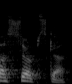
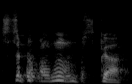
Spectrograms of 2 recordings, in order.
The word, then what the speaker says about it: Srpska: Herzegovina is divided into the Federation of Bosnia and Herzegovina and the Republika Srpska. I know, it looks like it's pronounced Srpska.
